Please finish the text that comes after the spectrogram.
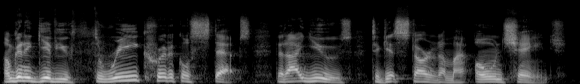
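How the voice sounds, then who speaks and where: A man in his forties with a mid-range, darkish voice speaks at a measured pace. As a life coach and pastor, he gives an earnest personal testimony followed by punchy motivational advice.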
